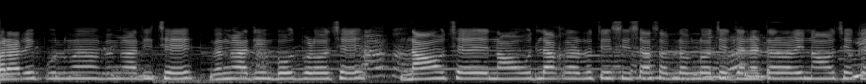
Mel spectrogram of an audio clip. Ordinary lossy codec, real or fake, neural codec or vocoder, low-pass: none; real; none; none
